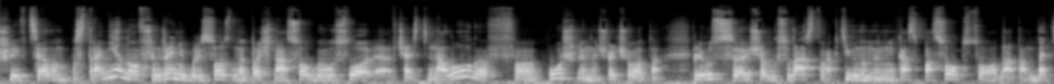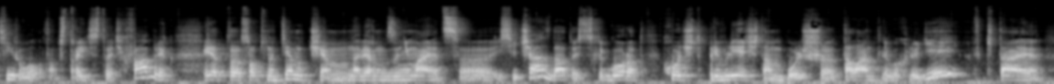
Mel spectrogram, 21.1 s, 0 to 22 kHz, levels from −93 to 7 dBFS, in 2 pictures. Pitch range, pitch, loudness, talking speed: 145-175 Hz, 155 Hz, -15 LUFS, 155 wpm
